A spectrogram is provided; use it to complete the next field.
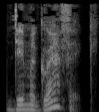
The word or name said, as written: demographic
